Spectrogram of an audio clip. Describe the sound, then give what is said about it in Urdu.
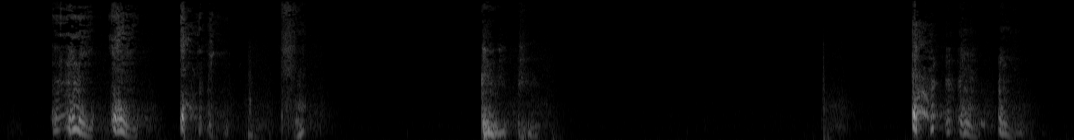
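Repeated coughing fits from a speaker giving a talk on Surah Fatir of the Quran: a few harsh coughs in quick succession, a pause, a single cough, a faint short one, then another burst of several coughs, with silence between and no talking. “جی, اس کھانسی پر آپ سے معذرت ہے, کیونکہ اس کا اثر سننے والوں کے کانوں پر پڑتا ہے.”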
